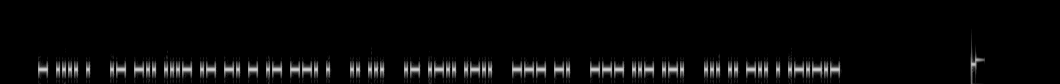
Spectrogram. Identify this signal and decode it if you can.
Morse code, heard as a keyed tone, about 40 wpm, 700 Hz. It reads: THE ADVANTAGE IS ALL ON OUR SIDE.
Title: Sentences from Top 1000 Words - Review Part 6 - 40wpm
